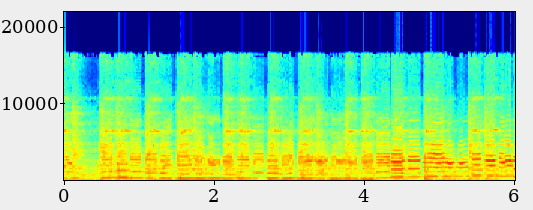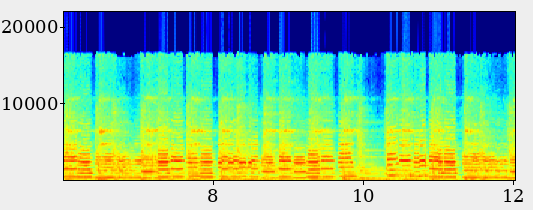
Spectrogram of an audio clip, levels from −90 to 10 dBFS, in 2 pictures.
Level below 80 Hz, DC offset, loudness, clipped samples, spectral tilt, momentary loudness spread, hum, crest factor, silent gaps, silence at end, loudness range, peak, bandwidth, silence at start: -26 dBFS; under 0.1%; -6 LUFS; 0.2%; -2 dB/octave; 6 LU; none; 8 dB; none; 0 s; 4 LU; 0 dBFS; 17.5 kHz; 0 s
